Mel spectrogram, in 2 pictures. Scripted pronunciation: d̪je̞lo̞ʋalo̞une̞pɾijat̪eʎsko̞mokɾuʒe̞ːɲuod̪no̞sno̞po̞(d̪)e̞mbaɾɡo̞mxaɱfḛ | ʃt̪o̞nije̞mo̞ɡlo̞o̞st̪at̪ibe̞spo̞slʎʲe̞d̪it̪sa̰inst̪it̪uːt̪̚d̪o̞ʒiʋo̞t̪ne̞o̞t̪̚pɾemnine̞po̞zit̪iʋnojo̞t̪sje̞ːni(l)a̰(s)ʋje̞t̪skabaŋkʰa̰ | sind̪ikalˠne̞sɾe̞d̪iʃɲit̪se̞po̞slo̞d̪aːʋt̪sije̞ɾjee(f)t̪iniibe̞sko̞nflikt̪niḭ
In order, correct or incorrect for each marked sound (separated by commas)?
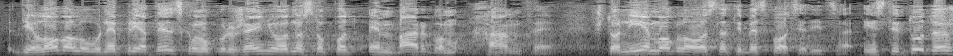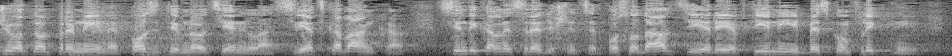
correct, correct, correct, correct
